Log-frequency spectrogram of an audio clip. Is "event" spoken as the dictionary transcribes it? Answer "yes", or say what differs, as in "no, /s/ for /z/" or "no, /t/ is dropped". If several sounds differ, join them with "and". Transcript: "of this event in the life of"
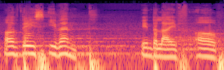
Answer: yes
